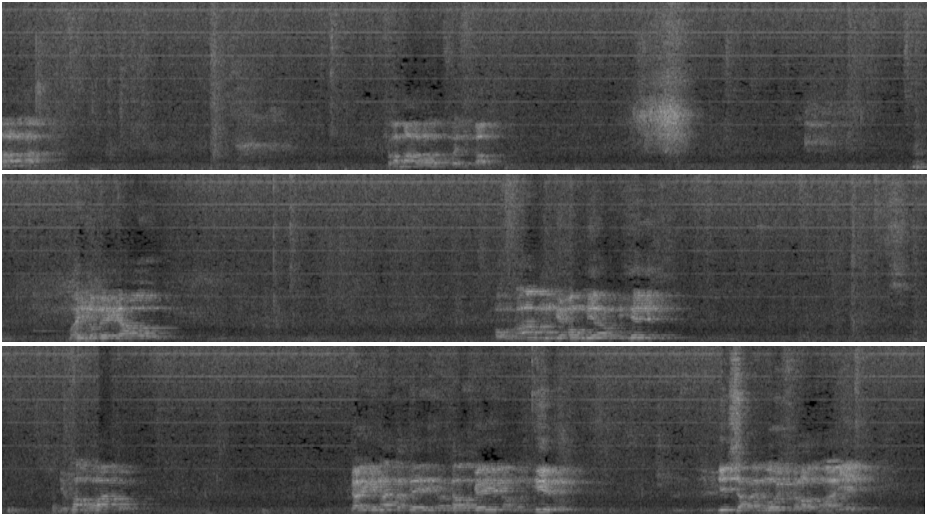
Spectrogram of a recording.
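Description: A man speaks slowly and calmly into a microphone, with long pauses, in an echoing hall.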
